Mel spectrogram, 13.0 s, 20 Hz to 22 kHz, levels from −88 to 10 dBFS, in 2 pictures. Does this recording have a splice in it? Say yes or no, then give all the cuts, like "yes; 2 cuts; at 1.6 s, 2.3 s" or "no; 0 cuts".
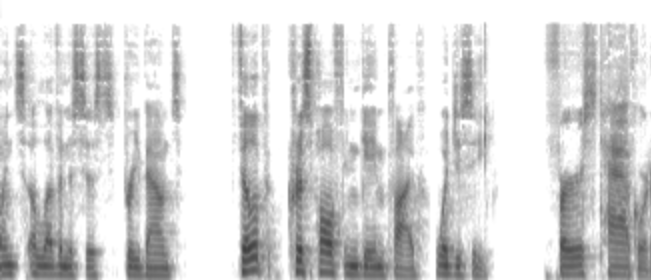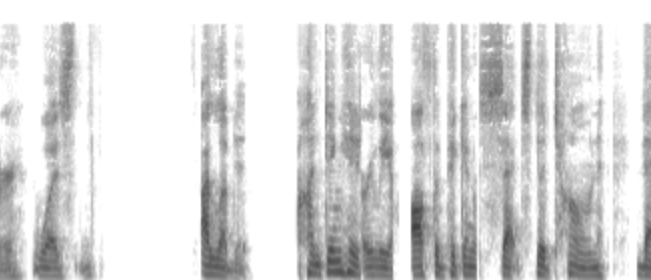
yes; 6 cuts; at 1.2 s, 3.4 s, 6.3 s, 10.1 s, 10.4 s, 11.2 s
